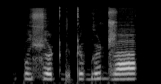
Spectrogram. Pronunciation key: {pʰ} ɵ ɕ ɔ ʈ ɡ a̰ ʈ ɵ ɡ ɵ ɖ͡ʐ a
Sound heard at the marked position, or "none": p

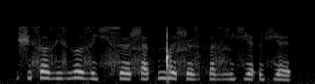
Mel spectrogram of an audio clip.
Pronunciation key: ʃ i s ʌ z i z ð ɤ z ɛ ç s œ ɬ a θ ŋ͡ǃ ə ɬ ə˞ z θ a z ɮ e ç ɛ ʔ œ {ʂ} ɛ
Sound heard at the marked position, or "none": ç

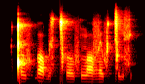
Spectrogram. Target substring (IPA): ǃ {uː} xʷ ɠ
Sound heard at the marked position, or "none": ʊː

